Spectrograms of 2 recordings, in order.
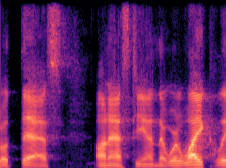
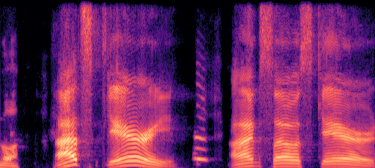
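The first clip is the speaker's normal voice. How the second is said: drawn-out, sarcastic, fake fright, pitched up; 5 semitones higher, 5 dB louder than usual. Reacting to a news headline about the market: sarcastic mock fear. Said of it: "a suggestion of sarcasm here".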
